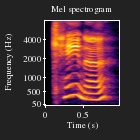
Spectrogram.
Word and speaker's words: Kena: So I was like, okay, Kana.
